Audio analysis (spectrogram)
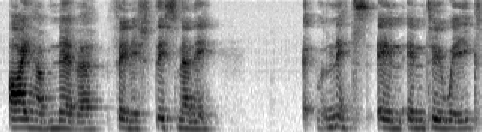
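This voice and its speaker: A woman from Finland hosting a knitting podcast, talking casually with lots of ums and an upbeat, chatty manner. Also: lowish voice. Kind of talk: casual chat to camera. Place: home room with plastic extension, rain outside. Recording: echoey room.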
